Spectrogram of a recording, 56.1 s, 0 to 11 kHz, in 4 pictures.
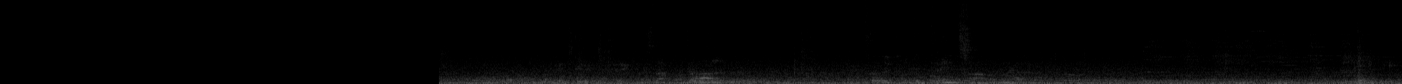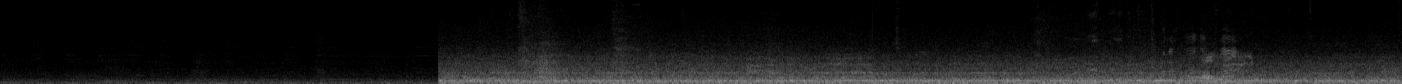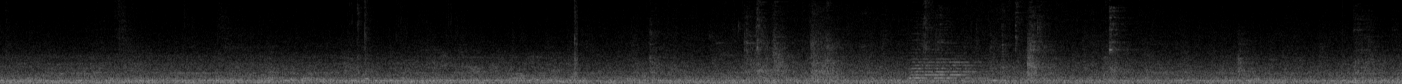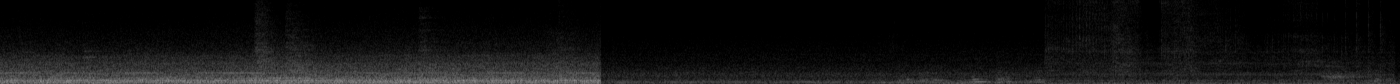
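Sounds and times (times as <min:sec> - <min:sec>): factory machinery din: 0:18.4 - 0:48.1.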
